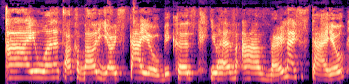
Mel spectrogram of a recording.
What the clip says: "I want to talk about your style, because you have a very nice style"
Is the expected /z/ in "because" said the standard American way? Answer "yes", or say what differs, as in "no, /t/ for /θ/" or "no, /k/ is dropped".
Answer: yes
